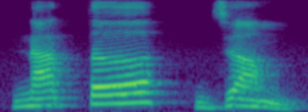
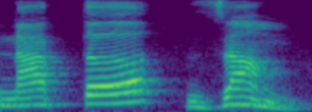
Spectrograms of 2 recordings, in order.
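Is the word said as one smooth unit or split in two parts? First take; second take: split; split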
